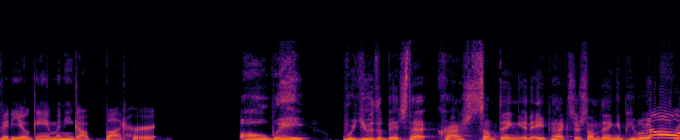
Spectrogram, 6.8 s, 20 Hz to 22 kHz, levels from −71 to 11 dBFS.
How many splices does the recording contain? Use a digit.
0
